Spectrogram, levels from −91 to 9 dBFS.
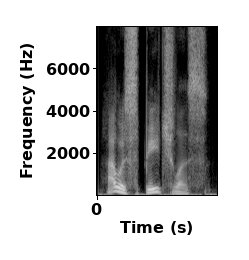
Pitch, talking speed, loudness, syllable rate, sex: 130 Hz, 150 wpm, -16 LUFS, 4.1 syllables/s, male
